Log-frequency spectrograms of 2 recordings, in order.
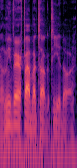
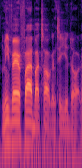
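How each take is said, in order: First: Quieter repeated plea. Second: Begging. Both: Retold or imitated. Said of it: "I'm begging to talk to the daughter".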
